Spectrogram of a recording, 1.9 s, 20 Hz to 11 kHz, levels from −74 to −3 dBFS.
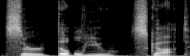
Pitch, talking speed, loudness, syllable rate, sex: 140 Hz, 95 wpm, -17 LUFS, 1.7 syllables/s, male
